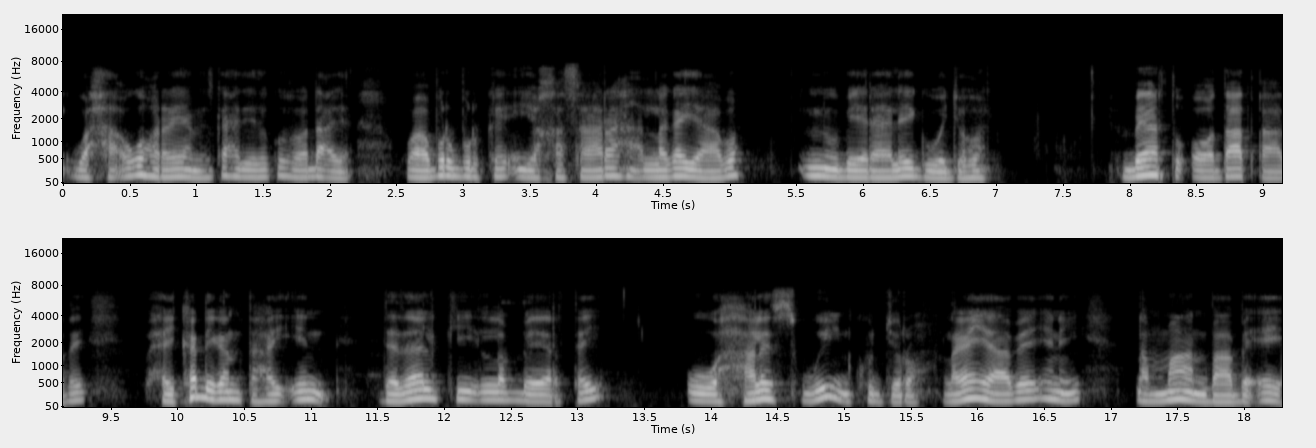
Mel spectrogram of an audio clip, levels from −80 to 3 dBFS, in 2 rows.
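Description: No technical faults can be heard anywhere in this speech recording.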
